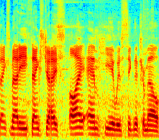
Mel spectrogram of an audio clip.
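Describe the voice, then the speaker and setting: Here a man talks with an Australian accent. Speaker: field interviewer for disc golf coverage. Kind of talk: on-course interview.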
